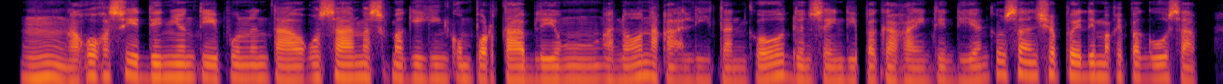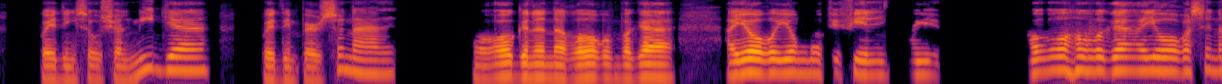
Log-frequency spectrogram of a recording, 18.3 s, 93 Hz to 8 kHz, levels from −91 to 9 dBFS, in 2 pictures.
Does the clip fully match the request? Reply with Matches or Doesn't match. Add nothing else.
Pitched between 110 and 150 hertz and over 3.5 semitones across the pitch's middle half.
Matches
